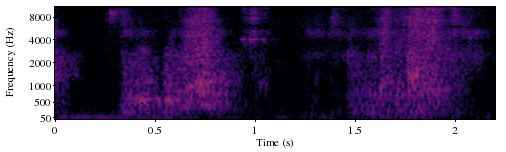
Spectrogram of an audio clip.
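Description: Nylon backpack rustling and scuffing as it is handled and pulled open, in two bursts.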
